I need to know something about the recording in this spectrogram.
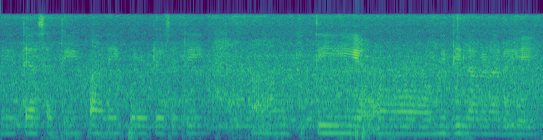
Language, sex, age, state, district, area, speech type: Marathi, female, 30-45, Maharashtra, Ratnagiri, rural, spontaneous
